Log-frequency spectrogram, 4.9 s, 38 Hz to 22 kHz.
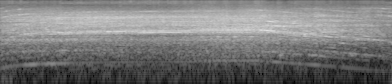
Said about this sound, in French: on va bien fouetter à vitesse maximale pendant peut-être 7-8 minutes, le temps que le jaune et le sucre soient bien fondus ensemble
